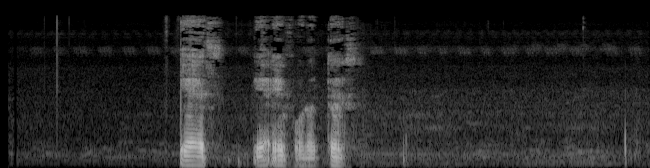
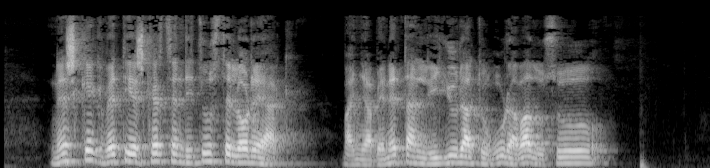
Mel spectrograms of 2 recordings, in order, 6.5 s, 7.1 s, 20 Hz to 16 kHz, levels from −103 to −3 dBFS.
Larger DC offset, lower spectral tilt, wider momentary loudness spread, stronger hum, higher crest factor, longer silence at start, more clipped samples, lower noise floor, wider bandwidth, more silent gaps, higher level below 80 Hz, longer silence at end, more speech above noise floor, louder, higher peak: neither; about the same, -4.5 dB/octave vs -4.5 dB/octave; first, 24 LU vs 10 LU; neither; first, 24 dB vs 18 dB; first, 1.8 s vs 0.5 s; neither; second, -73 dBFS vs -81 dBFS; about the same, 11.5 kHz vs 11.5 kHz; neither; second, -70 dBFS vs -60 dBFS; first, 2.95 s vs 0.65 s; second, 36 dB vs 58 dB; second, -38 LUFS vs -23 LUFS; second, -18 dBFS vs -6 dBFS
